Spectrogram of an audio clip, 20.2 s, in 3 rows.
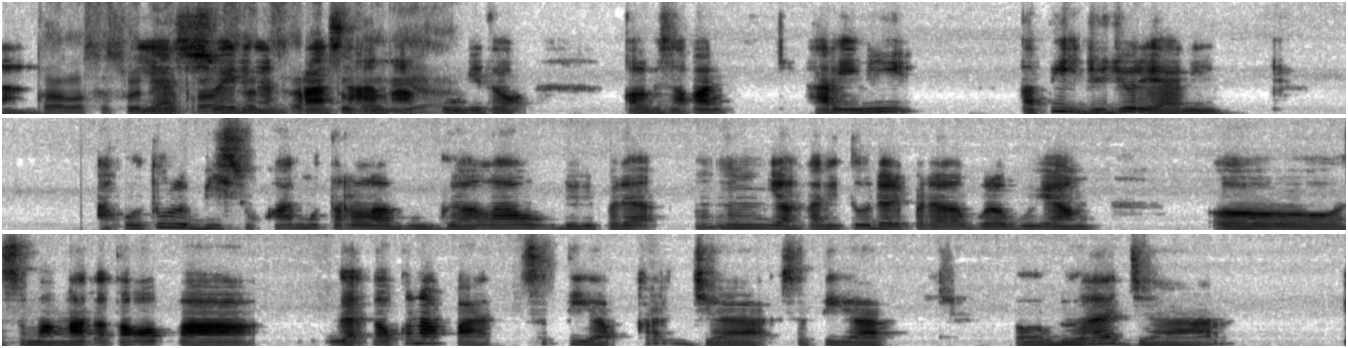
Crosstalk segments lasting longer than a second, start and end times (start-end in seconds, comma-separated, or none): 0.7-2.3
